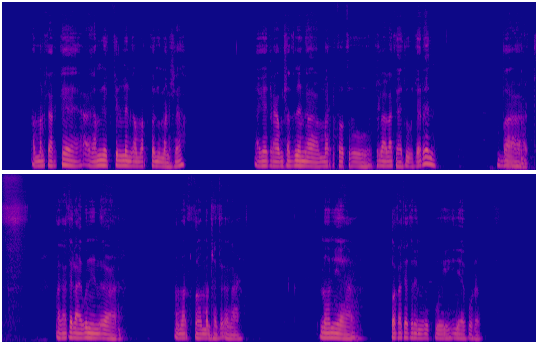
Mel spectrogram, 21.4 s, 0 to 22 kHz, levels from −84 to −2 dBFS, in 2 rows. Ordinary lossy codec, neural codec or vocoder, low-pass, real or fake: none; codec, 44.1 kHz, 7.8 kbps, Pupu-Codec; none; fake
